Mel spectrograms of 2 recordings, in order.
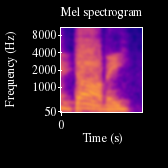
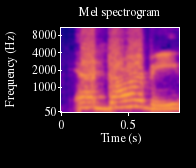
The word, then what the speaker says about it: Derby: not saying draw refuse I'm gonna say Dhabi that means Darby which is spelled Derby de RBY of course in England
